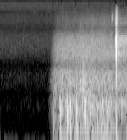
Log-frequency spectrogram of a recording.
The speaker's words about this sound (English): Excuse me, folks, let me cough for a second.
